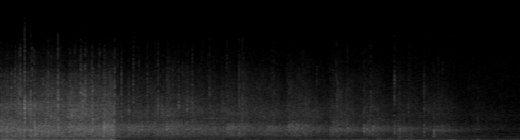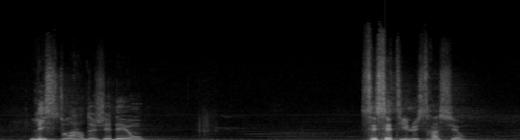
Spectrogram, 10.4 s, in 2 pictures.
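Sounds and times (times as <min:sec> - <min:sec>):
crowd applause: 0:00.0 - 0:04.7
speech: 0:05.5 - 0:06.8, 0:08.9 - 0:10.0.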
